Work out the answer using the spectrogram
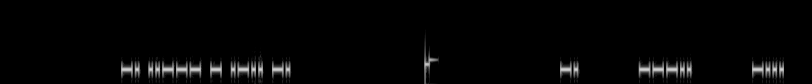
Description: Morse code, heard as a keyed tone, about 36 wpm, spaced as for 21 wpm, 700 Hz. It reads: N2TLN N8B
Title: USA Call Signs - 5 Characters - 6x Character Spacing - 35wpm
